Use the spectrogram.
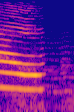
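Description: A single cat meow, bright and drawn out, gliding slightly downward in pitch for over half a second before cutting off into a faint, quiet tail.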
